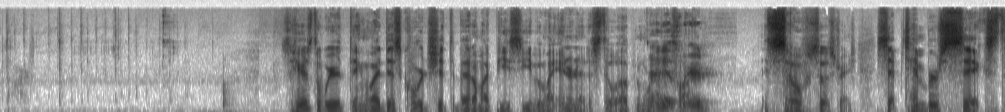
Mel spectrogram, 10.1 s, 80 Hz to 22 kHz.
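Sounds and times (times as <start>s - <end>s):
typing on a computer keyboard: 0.0s - 1.9s
speech: 2.8s - 10.0s.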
